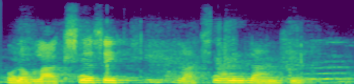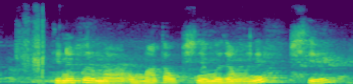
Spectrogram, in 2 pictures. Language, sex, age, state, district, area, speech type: Bodo, female, 60+, Assam, Chirang, rural, spontaneous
